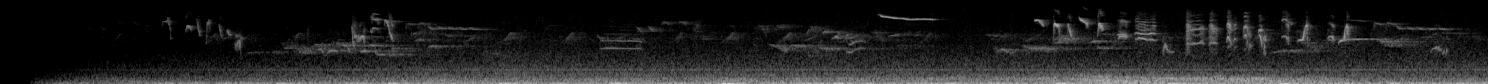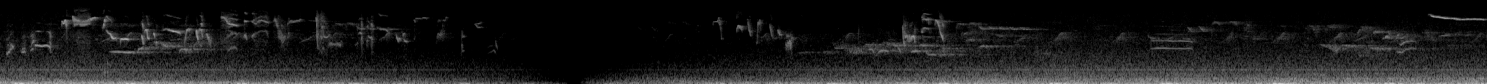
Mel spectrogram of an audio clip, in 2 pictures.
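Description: Looped nature-sounds recording of many wild birds chirping and calling over a low steady rumble. It fades to a moment of silence about two-thirds of the way through, then starts again with the same birdsong.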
